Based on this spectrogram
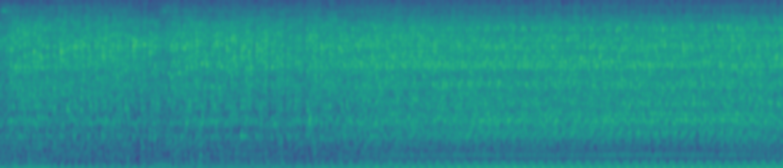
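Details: Old petrol engine being revived, running after spark was restored to the plug and timing adjusted: deep steady rumble with even firing and no misses or knocks; idling smoothly, normal running.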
